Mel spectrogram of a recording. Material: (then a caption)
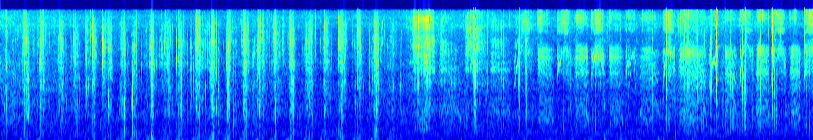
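Plastic. A small, hollow pink plastic bottle with a pointed cap is handled, tapped and shaken with the fingers, giving a quiet, rapid run of sharp, bright clicks and taps that die away almost instantly. Around the middle, denser rattling and rustling fill the gaps, with occasional louder taps standing out near the end.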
